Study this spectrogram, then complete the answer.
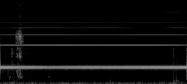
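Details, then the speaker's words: Toyota Highlander hybrid, 2,923 miles, not started for days, quarter tank of fuel, in park; "hybrid system has stopped" message. Single steady high chime, engine not turning: hybrid system warning, no start. "This car will not start."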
